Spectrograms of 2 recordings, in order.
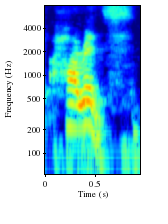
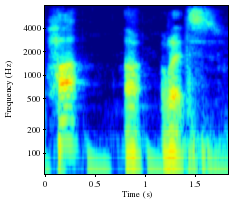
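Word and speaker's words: הארץ: Adoni Haaretz. So please help me in the pronunciations.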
